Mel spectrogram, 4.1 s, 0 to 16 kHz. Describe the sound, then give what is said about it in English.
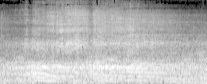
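Faint engine drone of the Meyer Shank Racing Acura, car number 60, getting up to speed during a first official practice session, a steady buzzing note that holds for about four seconds. “at the wheel of the Meyer Shank Racing Acura car number 60. He's just getting that car up to speed, just completed his third lap”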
